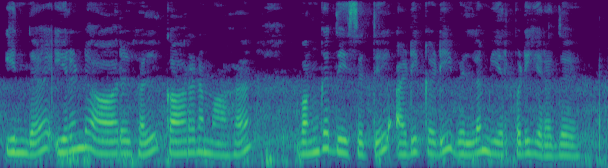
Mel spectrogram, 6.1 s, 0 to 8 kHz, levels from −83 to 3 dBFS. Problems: constant background noise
